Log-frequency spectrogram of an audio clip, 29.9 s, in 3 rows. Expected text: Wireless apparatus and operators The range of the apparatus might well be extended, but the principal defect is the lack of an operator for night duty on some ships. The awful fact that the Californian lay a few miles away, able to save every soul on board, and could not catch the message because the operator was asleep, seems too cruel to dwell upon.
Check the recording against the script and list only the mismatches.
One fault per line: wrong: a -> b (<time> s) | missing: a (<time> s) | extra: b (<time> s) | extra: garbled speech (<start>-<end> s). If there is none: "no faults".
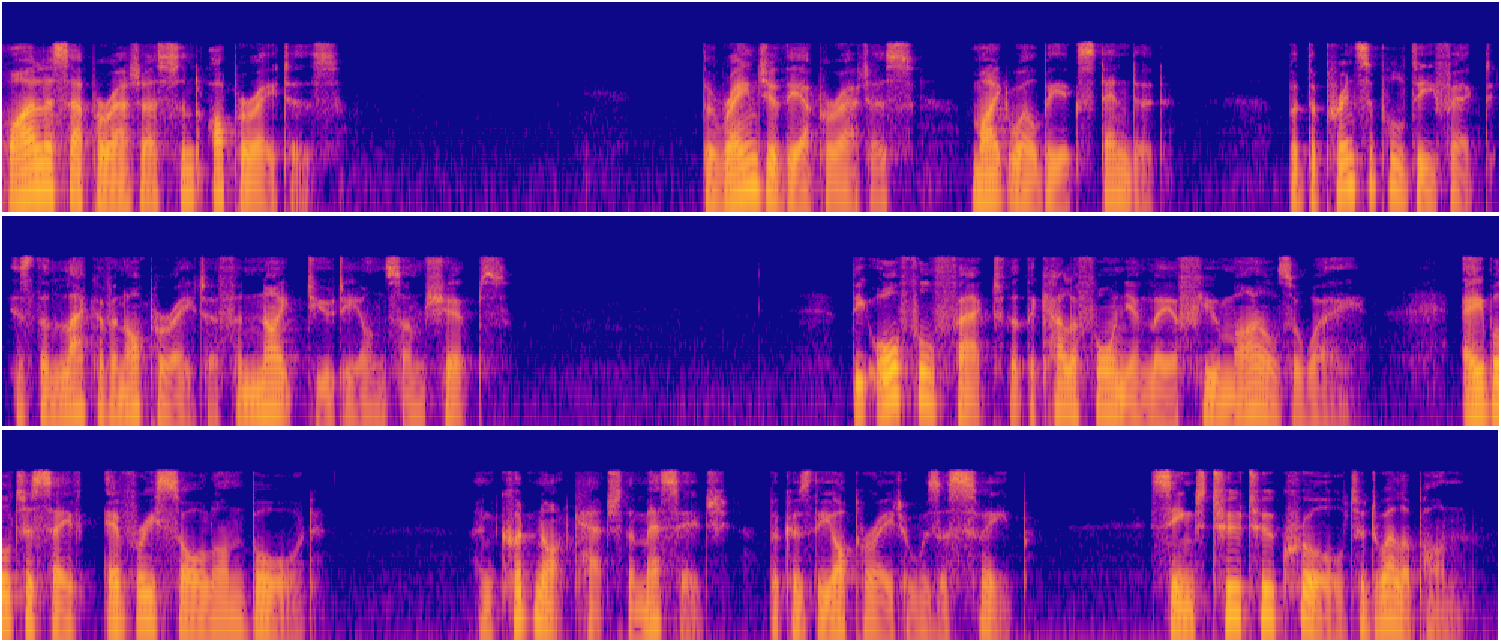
extra: too (28.2 s)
